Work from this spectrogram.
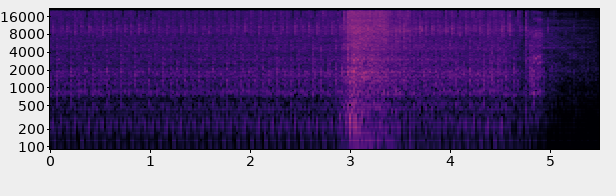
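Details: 2024 KTM 500 XW-F after fitting a Vortex ECU: a steady single-cylinder idle snaps cleanly to a fast full-throttle twist and drops back smoothly, with no stumble or bog. Normal, responsive throttle response.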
